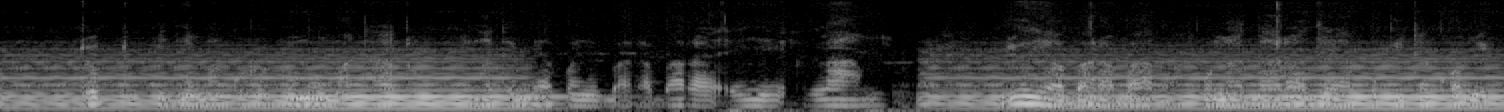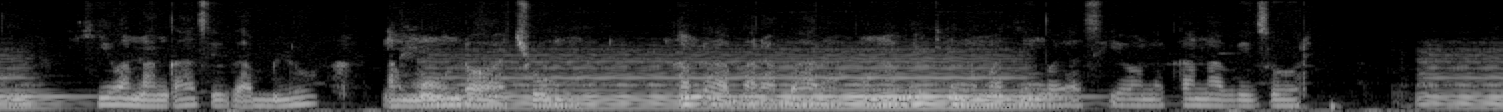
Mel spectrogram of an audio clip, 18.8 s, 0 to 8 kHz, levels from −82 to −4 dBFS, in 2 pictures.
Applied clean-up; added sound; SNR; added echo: none; Bowed string instrument; -2 dB; none.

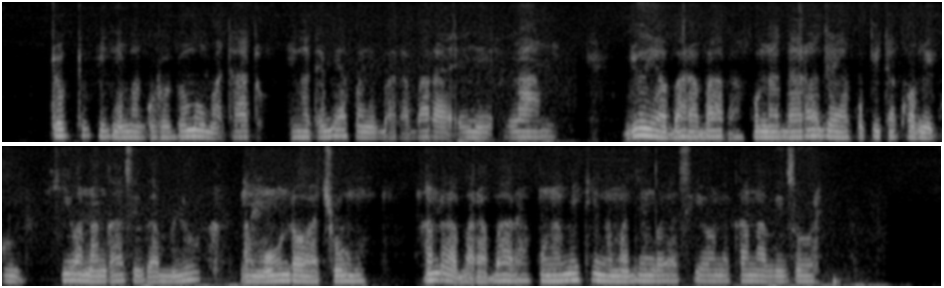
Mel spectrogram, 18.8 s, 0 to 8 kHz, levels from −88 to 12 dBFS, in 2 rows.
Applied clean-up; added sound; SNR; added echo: neural mask model Resemble Enhance denoiser.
